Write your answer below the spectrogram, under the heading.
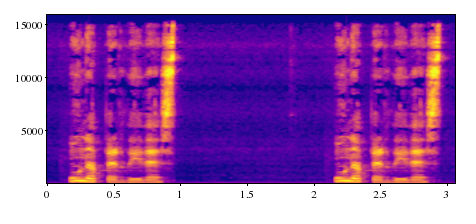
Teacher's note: この una は随分はっきりとアクセントがかかっていますね。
